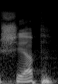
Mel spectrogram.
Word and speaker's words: Sheap: Non, mais par exemple, un morceau qui s'appelle Sheap, c'est vraiment Sheap, parce que vraiment on savait pas comment appeler le morceau. Sheap, du coup les gens prononcent sheep comme un mouton. Non, c'est Sheap, vraiment.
